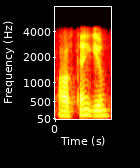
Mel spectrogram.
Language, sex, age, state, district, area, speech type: Nepali, male, 60+, West Bengal, Kalimpong, rural, conversation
